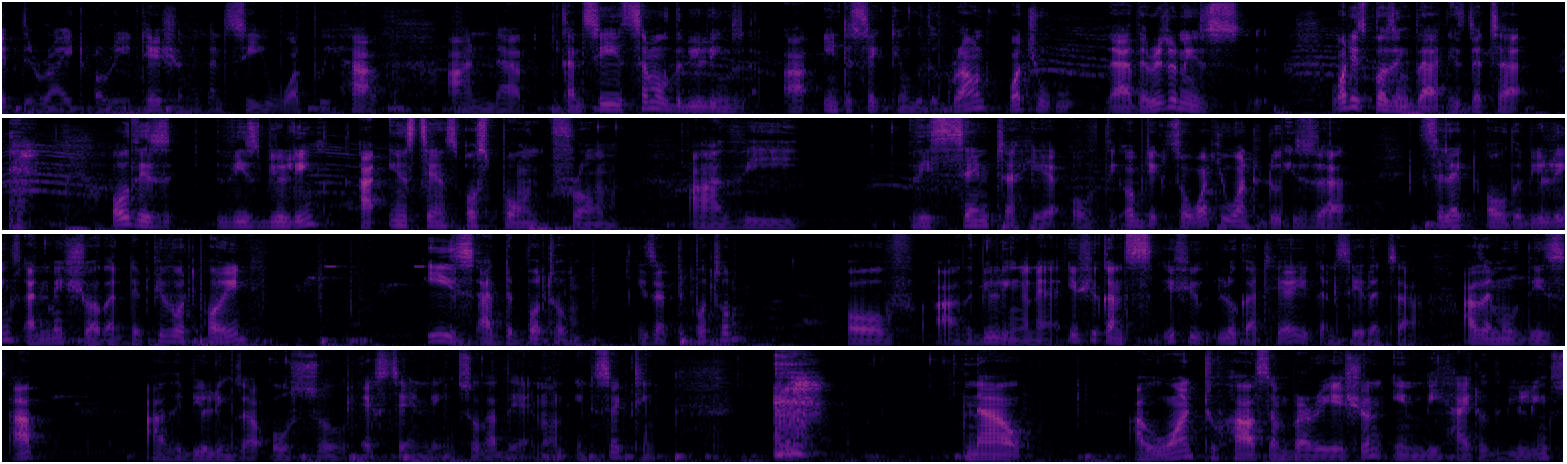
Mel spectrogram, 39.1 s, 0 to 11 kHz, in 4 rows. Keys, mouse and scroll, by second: 0.7 alt+a, 2.2-2.9 scroll down 1, 3.1 scroll up 3, 5.5 click, 6.0 click, 10.5 click, 13.4 click, 15.1 click, 16.0 KP_Decimal, 16.6 scroll up 1, 17.0 scroll down 3, 17.3 KP_1, 18.7 KP_3, 19.4 click, 20.0 Tab, 20.8 a, 21.0 z, 21.6 1, 22.4 h, 23.1 ctrl+z, 23.8 g, 25.9 scroll down 6, 26.9-27.2 scroll up 3, 27.9 g, 31.2 Tab, 31.5 z, 31.8 `, 32.8 scroll down 3, 33.5 `, 34.5 scroll down 2, 35.1 click, 35.5 `, 35.8 scroll up 2, 36.5 `, 38.8 scroll down 6.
